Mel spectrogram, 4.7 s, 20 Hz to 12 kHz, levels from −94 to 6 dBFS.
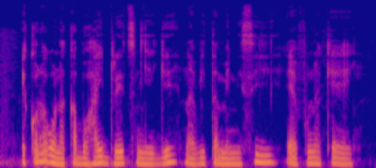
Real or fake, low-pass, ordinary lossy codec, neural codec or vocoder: real; 10.8 kHz; none; none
